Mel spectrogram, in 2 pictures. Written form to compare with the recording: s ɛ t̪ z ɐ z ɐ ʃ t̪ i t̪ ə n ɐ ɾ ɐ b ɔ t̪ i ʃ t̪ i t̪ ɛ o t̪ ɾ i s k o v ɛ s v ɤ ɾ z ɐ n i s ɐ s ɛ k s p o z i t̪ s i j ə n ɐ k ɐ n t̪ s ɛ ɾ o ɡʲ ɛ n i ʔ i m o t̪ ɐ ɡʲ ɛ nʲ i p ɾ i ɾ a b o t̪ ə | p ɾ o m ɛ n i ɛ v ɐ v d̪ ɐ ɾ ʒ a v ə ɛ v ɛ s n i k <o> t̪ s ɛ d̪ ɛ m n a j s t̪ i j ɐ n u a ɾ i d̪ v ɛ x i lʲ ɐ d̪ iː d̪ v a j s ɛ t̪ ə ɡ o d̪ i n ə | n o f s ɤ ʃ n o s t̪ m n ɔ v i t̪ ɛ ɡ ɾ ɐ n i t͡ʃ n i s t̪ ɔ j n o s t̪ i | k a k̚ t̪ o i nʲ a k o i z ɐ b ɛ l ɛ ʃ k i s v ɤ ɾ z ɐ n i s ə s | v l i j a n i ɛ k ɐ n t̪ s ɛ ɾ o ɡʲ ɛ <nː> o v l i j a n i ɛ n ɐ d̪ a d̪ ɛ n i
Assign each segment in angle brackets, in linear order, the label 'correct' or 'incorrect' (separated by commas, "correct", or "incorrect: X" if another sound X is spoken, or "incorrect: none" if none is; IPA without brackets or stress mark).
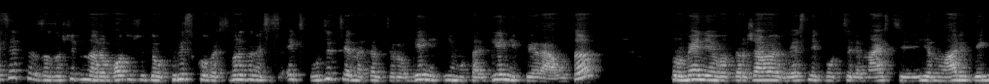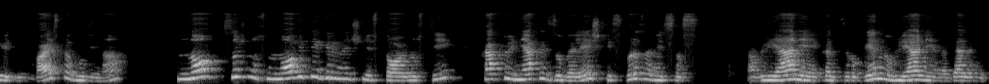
correct, correct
